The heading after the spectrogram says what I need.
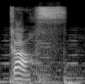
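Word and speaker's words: كاف: forms next is kaf which is pronounced like the k and it is a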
